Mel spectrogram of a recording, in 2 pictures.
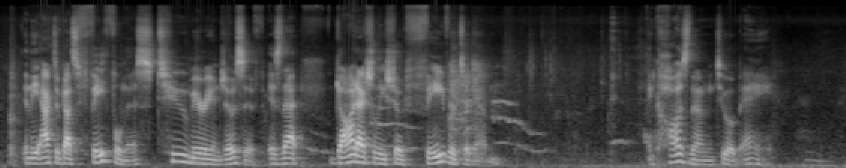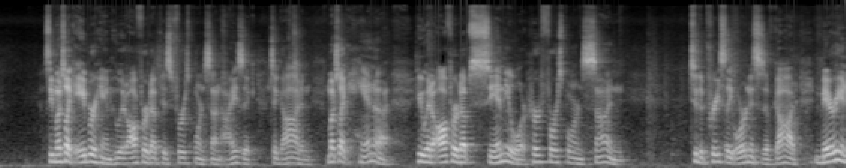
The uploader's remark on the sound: Preached at Good Shepherd Reformed Fellowship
